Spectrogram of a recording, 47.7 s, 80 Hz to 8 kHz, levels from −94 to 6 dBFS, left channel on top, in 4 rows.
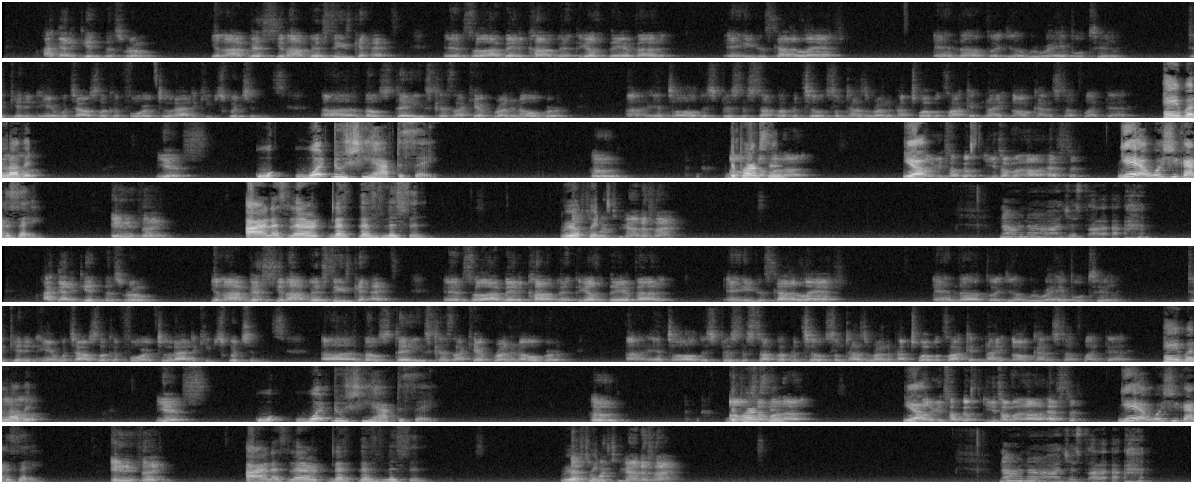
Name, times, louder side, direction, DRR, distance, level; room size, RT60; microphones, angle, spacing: voice 1, 0.4-1.5 2.1-3.9 4.4-6.6 7.2-8.4 9.3-11.2 11.9-17.5 18.1-23.2 23.8-24.2 25.4-25.9 29.7-30.0 30.8-31.8 33.0-34.6 36.8-37.4 41.4-42.5, right 1 dB, 65° right, 3.9 m, -35 dB
voice 2, 23.5-24.2 26.4-28.1 31.2-31.7 32.8-33.1 35.0-36.2 38.2-40.0 41.3-41.5, left 8 dB, 40° left, 0.3 m, -23 dB
voice 3, 45.4-47.2, right 1 dB, 15° right, 1.3 m, -40 dB
11.5 x 3.9 x 4.4 m
head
